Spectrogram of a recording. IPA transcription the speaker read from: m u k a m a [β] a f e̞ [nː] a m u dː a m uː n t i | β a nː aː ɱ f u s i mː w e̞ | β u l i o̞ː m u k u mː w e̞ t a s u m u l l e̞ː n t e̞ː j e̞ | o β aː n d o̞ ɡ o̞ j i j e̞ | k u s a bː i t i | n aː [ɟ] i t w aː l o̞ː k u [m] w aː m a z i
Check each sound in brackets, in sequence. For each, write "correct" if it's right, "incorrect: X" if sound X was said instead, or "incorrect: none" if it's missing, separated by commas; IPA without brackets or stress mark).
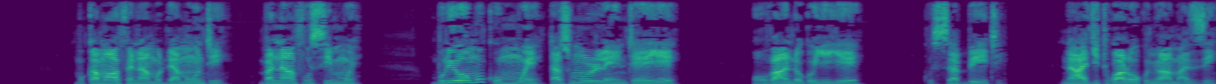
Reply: incorrect: w, incorrect: n, correct, incorrect: ɲ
